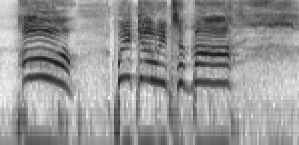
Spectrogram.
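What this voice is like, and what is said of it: Cartoon character voice. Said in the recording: “sound like Mort”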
